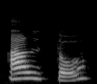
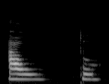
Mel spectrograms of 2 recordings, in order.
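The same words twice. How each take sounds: First: The first syllable ends with a clear L sound. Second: The first syllable ends with a weak U sound. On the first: The speaker calls it wrong. "It's not alto" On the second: The speaker calls it right. "it's alto, au"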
